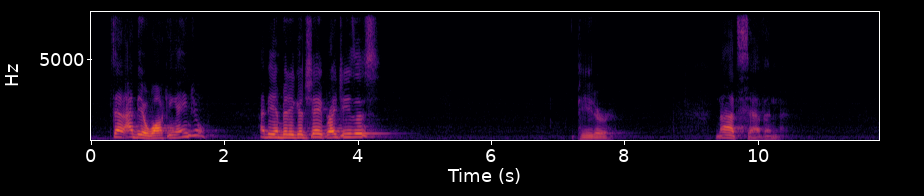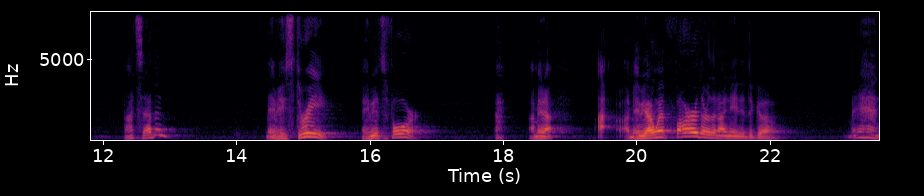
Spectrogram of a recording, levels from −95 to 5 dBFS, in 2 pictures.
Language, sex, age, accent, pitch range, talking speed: English, male, 50-69, American, 145-195 Hz, 90 wpm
